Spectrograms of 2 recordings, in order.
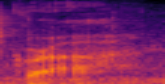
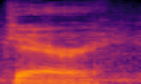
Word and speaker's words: Gra: And yes, it's Gra. Not Gary. You be mispronouncing it.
